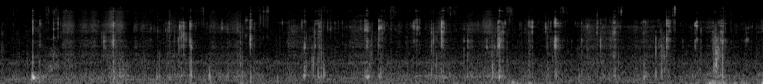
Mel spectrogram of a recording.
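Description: Chewing a mouthful of fried sushi roll with the mouth closed: irregular wet smacks and small crunchy clicks throughout, with one louder click about a third of a second in.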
